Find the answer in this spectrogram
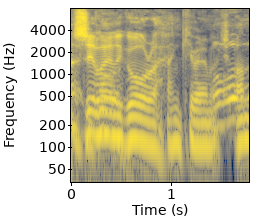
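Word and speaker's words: Zielona: Liga match between Sparta Rockclaw and Can you pronounce that? Zilona Zelona.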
